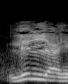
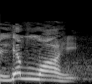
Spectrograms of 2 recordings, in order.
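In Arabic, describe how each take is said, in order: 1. اللام تُنطق مرققة. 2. اللام تُنطق مفخمة. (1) "ترقق لفظة الجلالة" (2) "ما تقول"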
